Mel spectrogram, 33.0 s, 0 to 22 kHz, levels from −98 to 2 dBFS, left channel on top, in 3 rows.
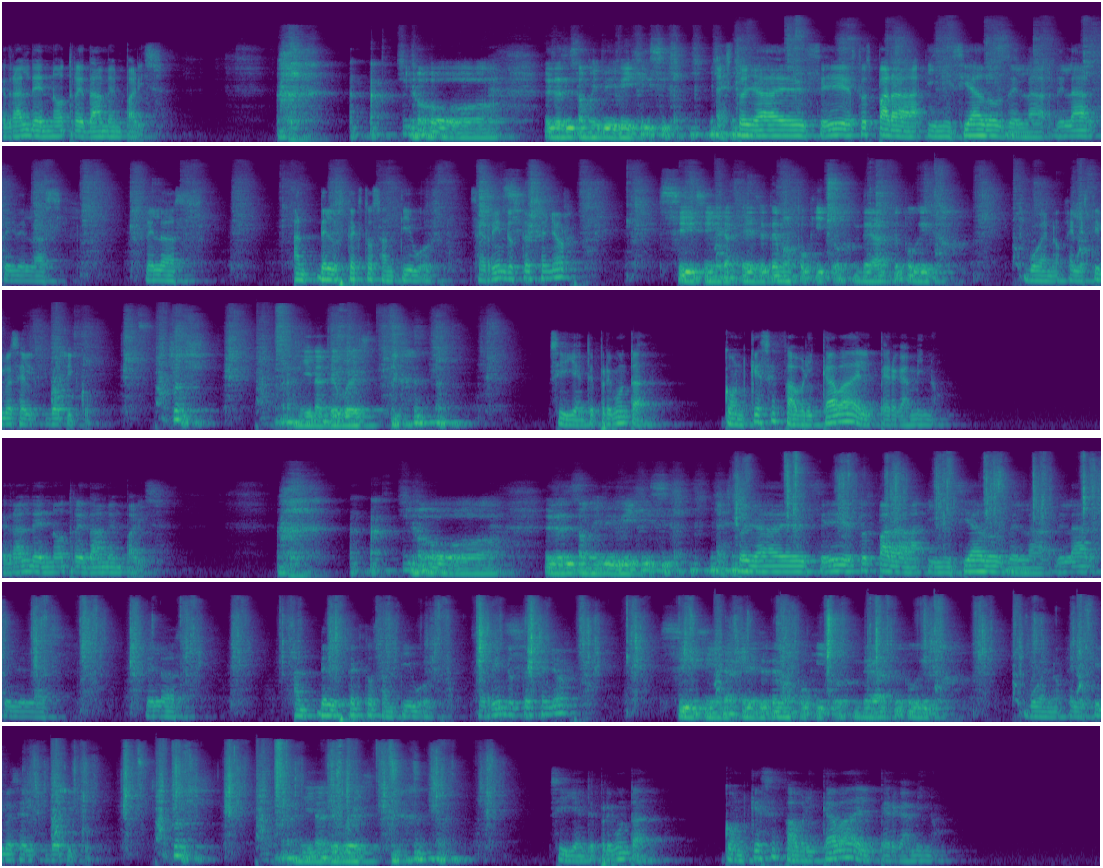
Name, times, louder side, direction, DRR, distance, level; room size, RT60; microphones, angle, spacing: voice 1, 0.0-1.6 4.9-5.0 7.1-11.6 12.4-13.0 13.9-15.4 15.7-16.7 21.2-22.9 27.5-28.5 29.2-31.3, left 3 dB, 50° left, 8 dB, 0.5 m, -37 dB
voice 2, 2.7-3.2 3.5-7.4 10.0-10.1 16.0-16.2 17.6-20.6 23.6-24.0 24.7-26.4, left 2 dB, 80° left, 2 dB, 1.3 m, -37 dB
sound 1, 7.3-7.5 7.8-8.0 8.3-9.6 9.8-10.5 10.8-13.0 13.3-13.5 13.8-14.5 14.7-16.5 16.7-17.5 17.7-27.0, right 9 dB, 75° right, 0.7 m, -43 dB
sound 2, 18.1-18.2 18.8-18.9 19.6-19.8 20.3-20.4 21.1-21.2 21.7-21.9 22.5-22.6 23.5-23.7 24.5-24.7 25.4-25.6, right 5 dB, 30° right, 0.5 m, -44 dB
11.0 x 4.3 x 3.9 m, 0.66 s
head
